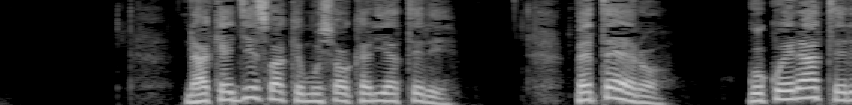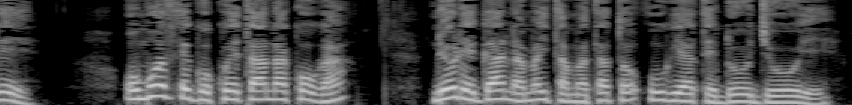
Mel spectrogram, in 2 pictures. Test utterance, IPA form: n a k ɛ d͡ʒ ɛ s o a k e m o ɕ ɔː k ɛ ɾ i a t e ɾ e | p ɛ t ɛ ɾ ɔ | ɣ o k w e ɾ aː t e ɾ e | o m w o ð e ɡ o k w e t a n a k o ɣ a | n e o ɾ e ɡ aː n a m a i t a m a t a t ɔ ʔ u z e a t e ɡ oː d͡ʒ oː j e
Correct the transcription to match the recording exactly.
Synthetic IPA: n a k ɛ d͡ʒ ɛ s o a k e m o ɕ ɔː k ɛ ɾ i a t e ɾ e | p ɛ t ɛ ɾ ɔ | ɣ o k w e ɾ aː t e ɾ e | o m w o ð e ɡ o k w e t a n a k o ɣ a | n e o ɾ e ɡ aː n a m a i t a m a t a t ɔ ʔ u ɣ e a t e d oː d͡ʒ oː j e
